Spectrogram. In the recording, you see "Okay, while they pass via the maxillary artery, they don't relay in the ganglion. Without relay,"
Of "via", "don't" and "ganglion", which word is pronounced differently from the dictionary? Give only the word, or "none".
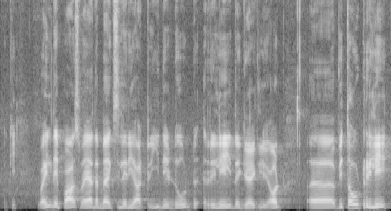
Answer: ganglion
